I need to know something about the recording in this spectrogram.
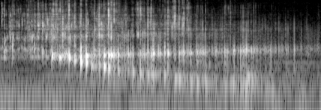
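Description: Water pours into a drinking glass during a prayer in a steady stream, with a bright gurgling ring that rises slightly in pitch as it fills, then tapers off near the end.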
